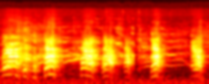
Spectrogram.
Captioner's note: laughing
